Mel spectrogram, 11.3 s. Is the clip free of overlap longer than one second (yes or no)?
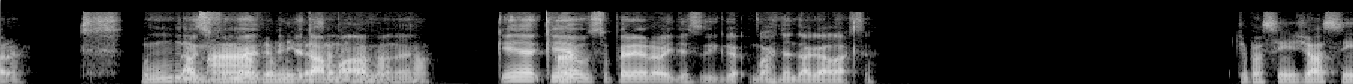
no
